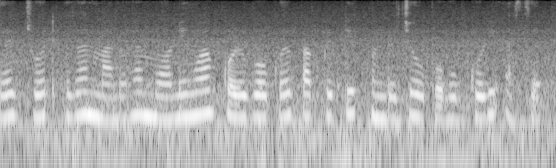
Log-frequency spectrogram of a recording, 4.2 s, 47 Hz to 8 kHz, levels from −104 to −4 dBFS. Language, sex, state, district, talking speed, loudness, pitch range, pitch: Assamese, female, Assam, Kamrup Metropolitan, 160 wpm, -15 LUFS, 215-235 Hz, 225 Hz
